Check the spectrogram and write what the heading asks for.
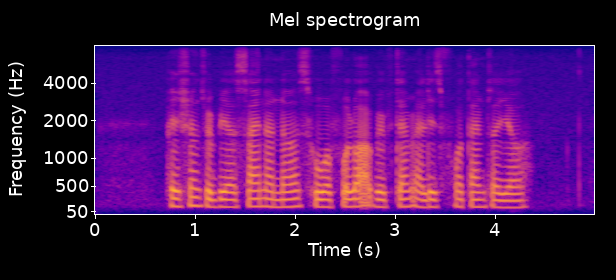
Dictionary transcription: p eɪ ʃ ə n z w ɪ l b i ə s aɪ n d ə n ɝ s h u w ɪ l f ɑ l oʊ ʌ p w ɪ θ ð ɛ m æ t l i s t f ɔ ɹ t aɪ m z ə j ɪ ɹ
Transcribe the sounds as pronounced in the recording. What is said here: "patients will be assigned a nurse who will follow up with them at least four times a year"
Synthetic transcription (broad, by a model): p eɪ ʃ ə n s w ɪ l b i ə s aɪ n ə n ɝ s h u w ɪ l f ɑ l oʊ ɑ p w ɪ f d ɛ m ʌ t l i s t f ɔ t aɪ m s ə j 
